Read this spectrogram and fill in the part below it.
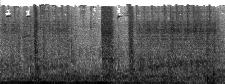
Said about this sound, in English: Tommy gets into a Jeep and tries to start it.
